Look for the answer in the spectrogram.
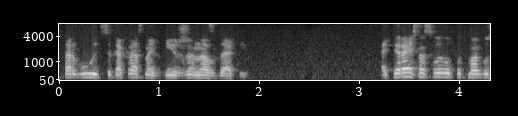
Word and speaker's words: NASDAQ: Читается как NASDAQ.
